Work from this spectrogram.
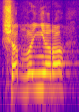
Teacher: شین کی ادائیگی جب بھی کرتے ہیں منہ میں آواز پھیل جاتی ہے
